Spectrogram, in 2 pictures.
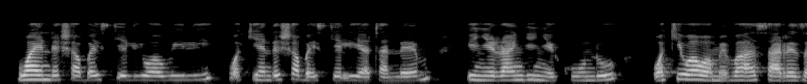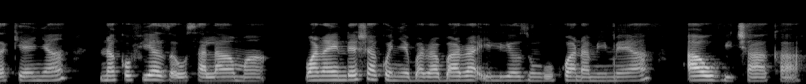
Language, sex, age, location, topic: Swahili, female, 25-35, Kisumu, education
